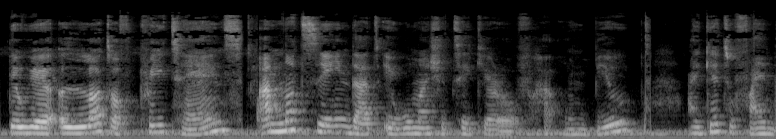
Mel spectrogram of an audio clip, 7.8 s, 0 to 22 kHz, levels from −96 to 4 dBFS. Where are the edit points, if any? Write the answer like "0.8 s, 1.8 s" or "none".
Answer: 2.6 s, 6.4 s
